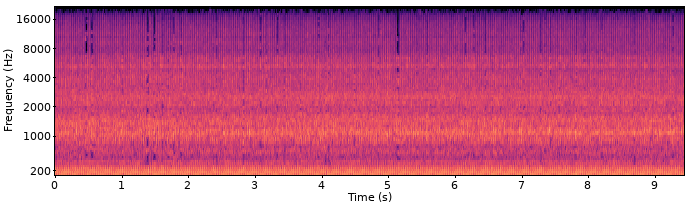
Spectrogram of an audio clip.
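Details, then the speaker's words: Ryobi RY905500 5500-watt generator, bought with broken recoil rope, running with no load: steady, even engine drone at constant speed with no misses or knocks; runs and makes power, though one side gives no output (tripped GFI suspected). "okay so the good news is it runs and makes power"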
